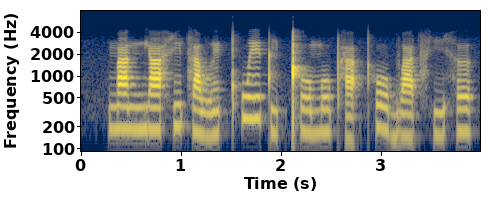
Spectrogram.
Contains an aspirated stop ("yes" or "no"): yes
